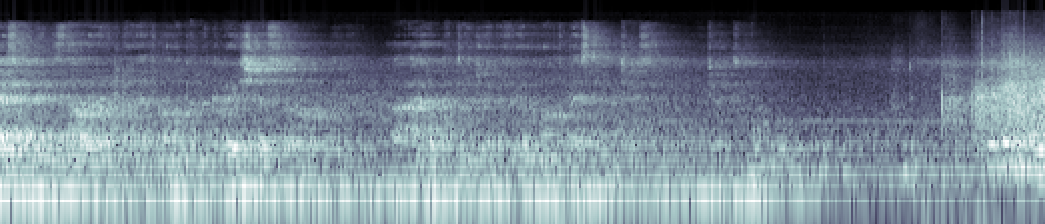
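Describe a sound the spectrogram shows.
A man speaks calmly through loudspeakers in an echoing hall.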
